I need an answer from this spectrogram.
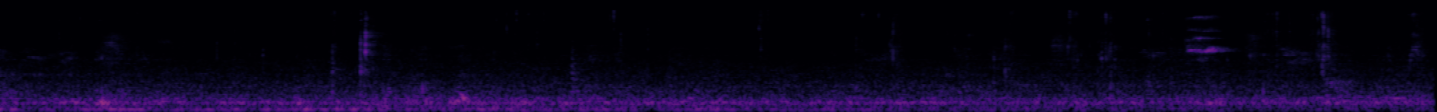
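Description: Close-miked chewing and wet mouth sounds of a person eating a piece of spicy chicken curry by hand, with scattered small clicks and smacks over a low steady hum.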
